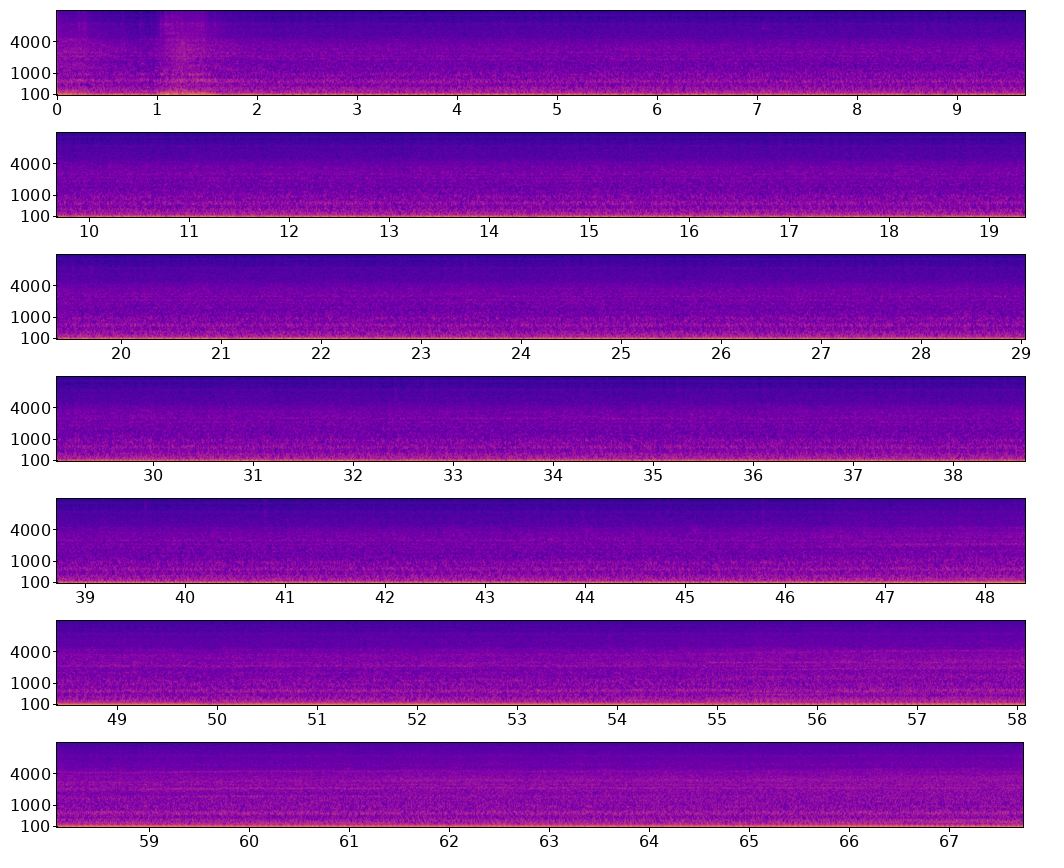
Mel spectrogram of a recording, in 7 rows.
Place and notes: motor bike start up and run ... lavalier mics ... 700cc parallel twin ... 270 degrees firing order ...
Helperthorpe, Malton, UK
